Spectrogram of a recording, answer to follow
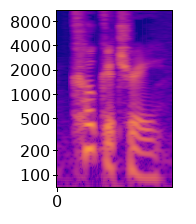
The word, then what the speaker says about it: coquetry: one Che all right I found the actual pronunciation let's see catry catry catry and it's like flirty being being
